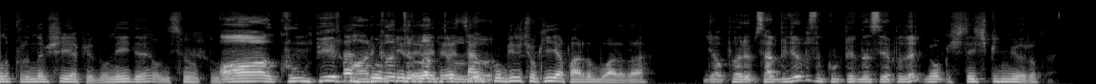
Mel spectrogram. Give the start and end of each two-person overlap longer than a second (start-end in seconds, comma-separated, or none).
3.4-5.0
